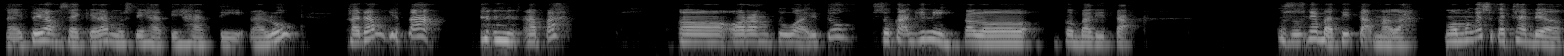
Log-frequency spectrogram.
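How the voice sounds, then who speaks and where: Brief: middle-aged woman, casual church talk guest, patient and explanatory, lively when quoting. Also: medium pitch, normal speed. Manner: relaxed, explanatory, lively acted-out quotes. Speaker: pastor's wife and mother, guest.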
